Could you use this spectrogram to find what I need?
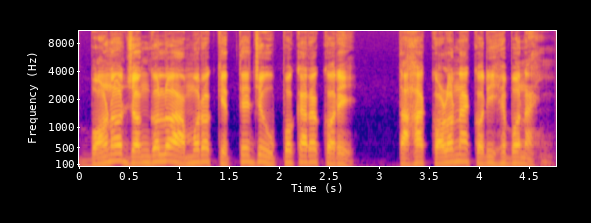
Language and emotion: Odia, neutral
